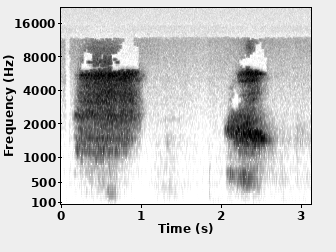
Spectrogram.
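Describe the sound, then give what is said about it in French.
A deep breath in and out, a long airy inhale followed after a pause by a shorter, breathy exhale, both clear and close against silence. “on va simplement déjà prendre une grande inspiration, expiration.”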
